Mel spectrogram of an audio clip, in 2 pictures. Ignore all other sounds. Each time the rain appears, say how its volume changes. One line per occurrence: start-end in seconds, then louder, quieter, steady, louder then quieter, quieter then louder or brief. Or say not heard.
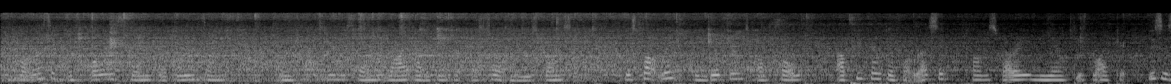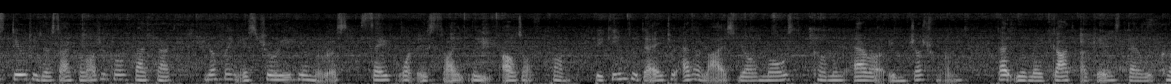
0.0-23.3 quieter.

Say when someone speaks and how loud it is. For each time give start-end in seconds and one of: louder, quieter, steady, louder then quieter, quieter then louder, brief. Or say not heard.
0.1-23.3 steady.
